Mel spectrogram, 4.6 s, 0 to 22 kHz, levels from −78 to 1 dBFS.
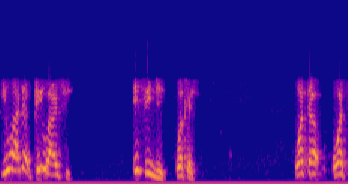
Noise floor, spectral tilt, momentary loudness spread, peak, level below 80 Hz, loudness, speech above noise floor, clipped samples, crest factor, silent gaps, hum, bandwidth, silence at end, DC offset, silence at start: -70 dBFS; -8 dB/octave; 10 LU; -8 dBFS; -70 dBFS; -22 LUFS; 49 dB; under 0.1%; 14 dB; none; none; 4.1 kHz; 0 s; 0.8%; 0 s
